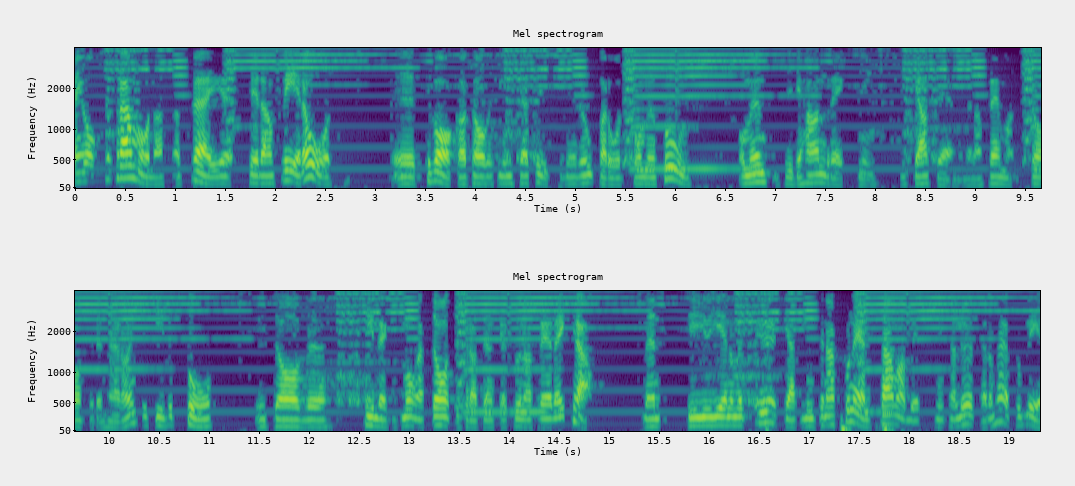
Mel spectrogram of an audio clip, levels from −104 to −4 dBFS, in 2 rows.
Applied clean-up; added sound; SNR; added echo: classical method spectral subtraction.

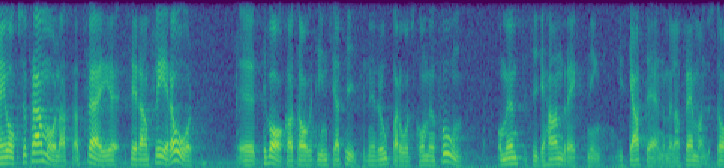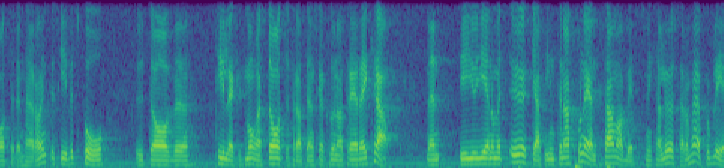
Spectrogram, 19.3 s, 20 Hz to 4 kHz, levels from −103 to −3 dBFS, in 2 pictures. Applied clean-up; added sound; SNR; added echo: none; none; none; none.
